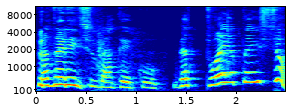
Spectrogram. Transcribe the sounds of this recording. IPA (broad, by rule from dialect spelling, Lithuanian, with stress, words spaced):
pɐdɐˈrʲiːsʲʊ ˈdɐ kɐɪ ˈkuː bʲɛt ˈtuɔj ɐtɐɪˈsʲʊ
